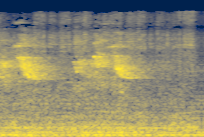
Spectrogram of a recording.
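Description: Marker squeaking against a whiteboard in a few short strokes as a word is written by hand.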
